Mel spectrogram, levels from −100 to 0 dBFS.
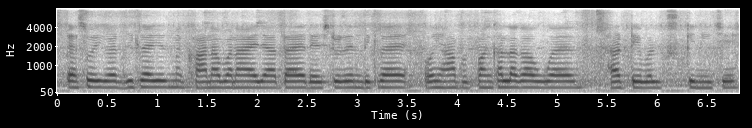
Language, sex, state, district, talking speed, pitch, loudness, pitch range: Hindi, female, Chhattisgarh, Sukma, 210 wpm, 220 Hz, -31 LUFS, 215-225 Hz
